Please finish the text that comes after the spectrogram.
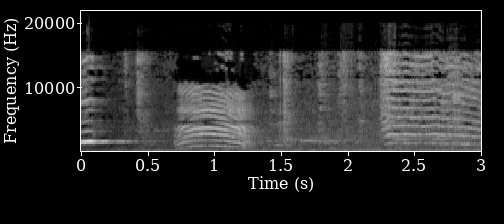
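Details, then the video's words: Male laughingthrush singing: a short clear whistle, then a rich arched note that rises and falls, and a final ringing whistled phrase, over a low background hum. "Khướu trống hót hay nhất"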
